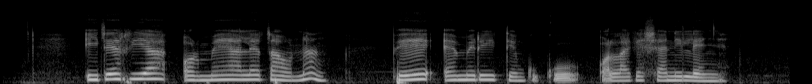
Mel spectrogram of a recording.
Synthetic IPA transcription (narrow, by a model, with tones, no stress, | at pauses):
i˨te˦ri˦a˦ɔ˨ɾmɛ˦a˦lɛ˦ta˦ɔ˨na˦˨ŋ | pɛ˦ɛ˦mɪ˦ɾi˦te˨ŋku˨ko̰˦ | ɔ̰˨la˨kɛ˦ʃa˦ni˦lɛ˨ɲɛ˨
